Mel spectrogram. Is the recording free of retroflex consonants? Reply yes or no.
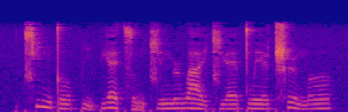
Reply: no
